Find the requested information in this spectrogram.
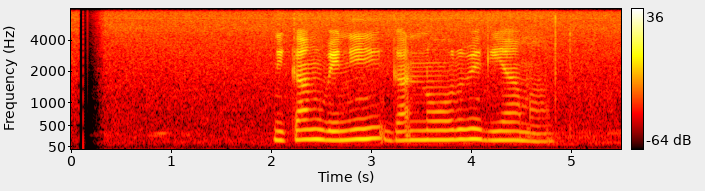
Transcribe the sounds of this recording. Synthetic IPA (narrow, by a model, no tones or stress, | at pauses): nikaŋʋeniːɡanːoːɾuʋeɡijaːmaːt̪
